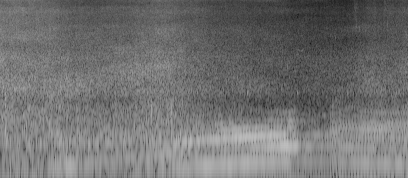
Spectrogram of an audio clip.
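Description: Car engines hum and rumble nearby.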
